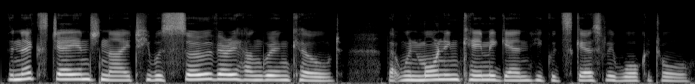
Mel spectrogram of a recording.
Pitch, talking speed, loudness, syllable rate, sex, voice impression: 200 Hz, 200 wpm, -15 LUFS, 4.6 syllables/s, female, feminine, adult-like, slightly weak, slightly dark, clear, calm, slightly friendly, slightly reassuring, unique, modest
